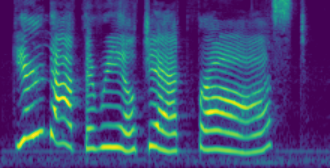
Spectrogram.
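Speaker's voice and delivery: put-on high, slow whiny child voice; snotty kid. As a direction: sneer it like a bratty kid. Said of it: "kids getting all snotty".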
